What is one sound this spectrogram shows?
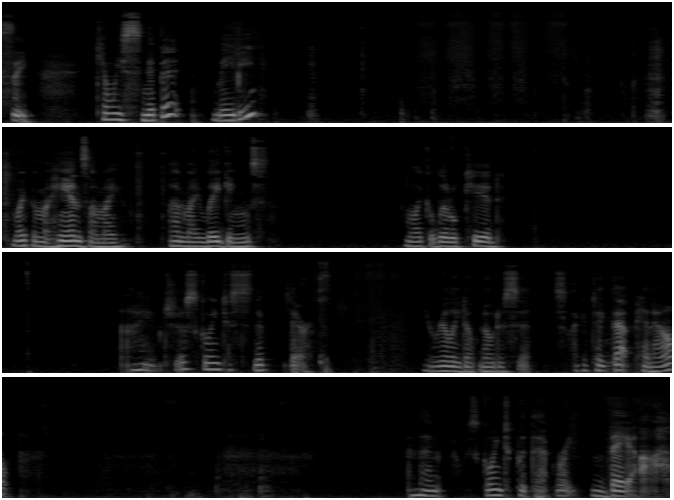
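Fabric rustles softly as it is handled.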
